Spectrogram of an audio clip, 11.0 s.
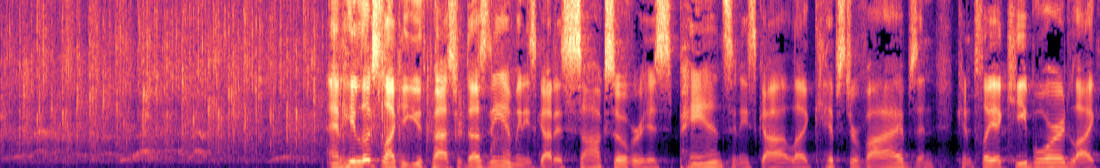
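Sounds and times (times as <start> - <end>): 
audience applause: 0.0 - 4.7
speech: 3.3 - 10.9.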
